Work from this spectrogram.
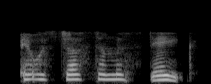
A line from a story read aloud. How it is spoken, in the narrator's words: she said wearily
